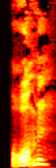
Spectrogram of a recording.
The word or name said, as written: rumlen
